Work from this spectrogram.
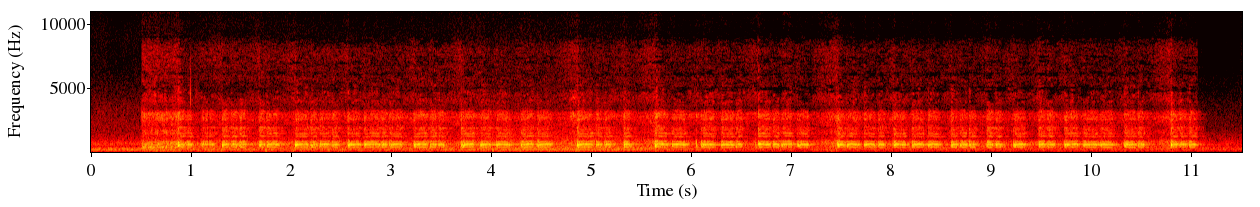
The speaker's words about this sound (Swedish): Förbipasserande fartyg kan emellanåt höra följande på knastrig radiofrekvens.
